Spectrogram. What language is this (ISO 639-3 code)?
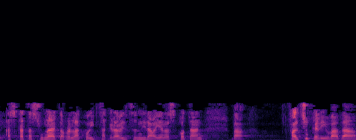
eus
